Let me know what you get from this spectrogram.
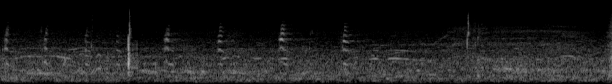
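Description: A bird honking in a string of short calls, about every half second, with a single sharp click about a second in.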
